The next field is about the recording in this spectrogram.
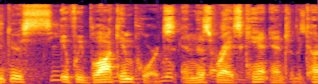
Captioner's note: through translator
